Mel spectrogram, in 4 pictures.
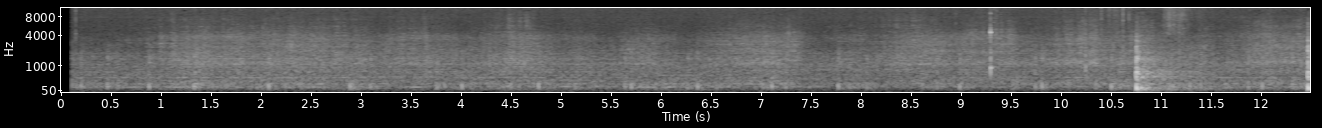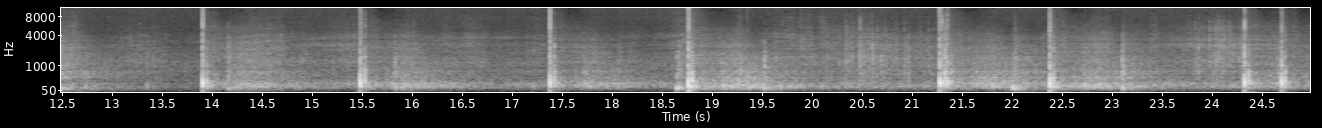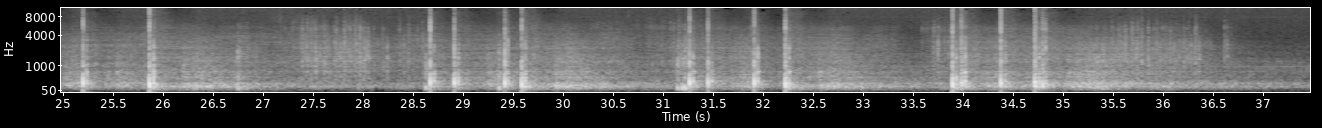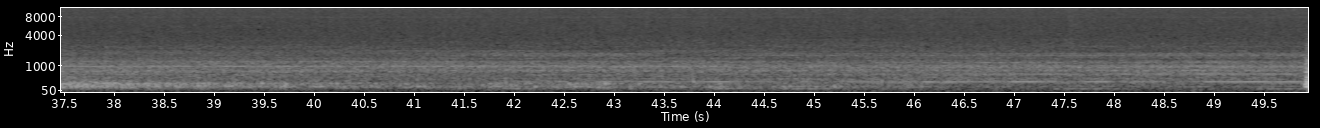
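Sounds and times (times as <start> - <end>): firework bangs: 0.1 - 39.0.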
